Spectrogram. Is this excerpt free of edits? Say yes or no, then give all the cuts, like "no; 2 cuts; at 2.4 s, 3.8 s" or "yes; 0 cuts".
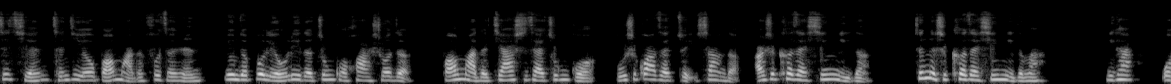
no; 3 cuts; at 2.1 s, 7.5 s, 9.0 s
